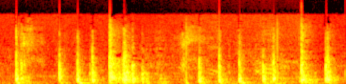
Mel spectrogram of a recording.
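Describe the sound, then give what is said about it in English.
Wooden knocks and clunks as a boat's cabin hatch is opened: many irregular, sharp hits of varying strength, with brief pauses between some of them. “open the hatch to the cabin.”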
